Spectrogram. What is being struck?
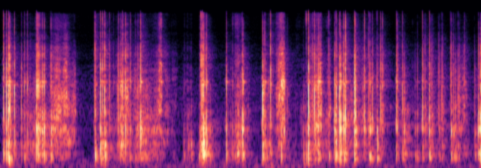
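Plastic food storage container.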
